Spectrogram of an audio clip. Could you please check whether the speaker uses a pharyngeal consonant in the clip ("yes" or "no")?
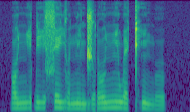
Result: no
